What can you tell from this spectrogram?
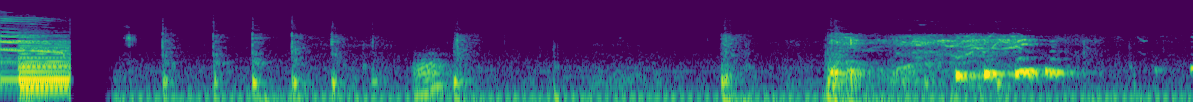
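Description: Repeated sharp knocks of a head striking a whole watermelon, several in quick succession and then a few harder blows, over a steady low hum. A woman's short cries come between about four and five seconds in.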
